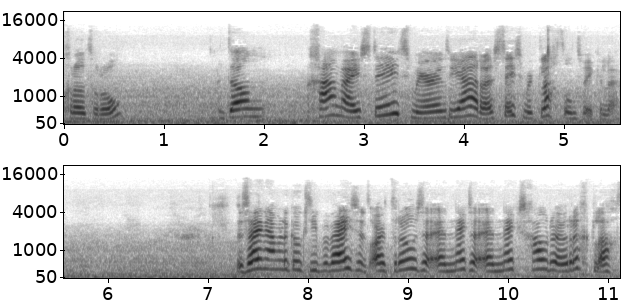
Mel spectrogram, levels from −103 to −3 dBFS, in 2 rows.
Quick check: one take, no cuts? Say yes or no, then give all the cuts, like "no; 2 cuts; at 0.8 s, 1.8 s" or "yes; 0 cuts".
no; 4 cuts; at 3.8 s, 8.0 s, 8.6 s, 9.6 s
